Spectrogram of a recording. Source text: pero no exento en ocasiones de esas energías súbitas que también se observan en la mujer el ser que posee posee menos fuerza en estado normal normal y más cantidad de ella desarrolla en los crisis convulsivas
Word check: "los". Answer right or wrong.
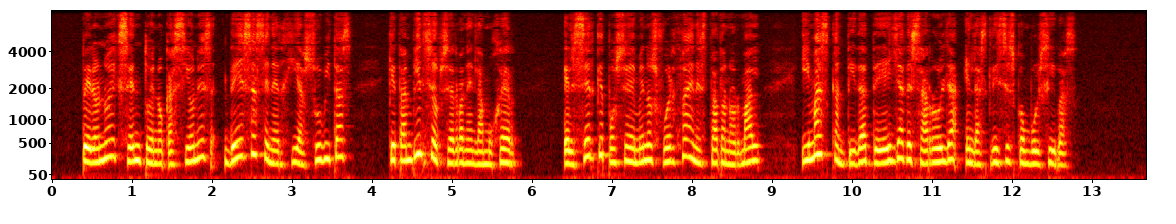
wrong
